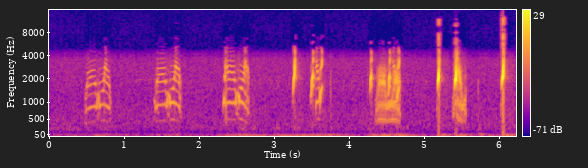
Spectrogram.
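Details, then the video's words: Common quail call used at night to draw quail for hunting. Several soft, low, harmonic growling notes come first, then sharp clipped notes in pairs and triplets. The background is quiet. "batair ki awaz raat k liye | quail calling | رات کے لیے بہت ہی اچھی آواز"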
